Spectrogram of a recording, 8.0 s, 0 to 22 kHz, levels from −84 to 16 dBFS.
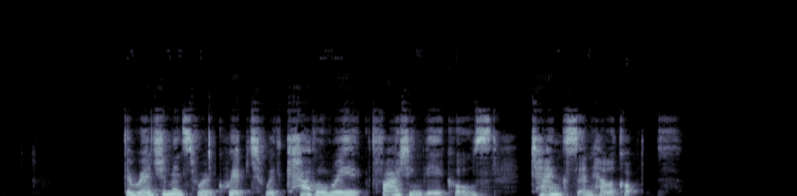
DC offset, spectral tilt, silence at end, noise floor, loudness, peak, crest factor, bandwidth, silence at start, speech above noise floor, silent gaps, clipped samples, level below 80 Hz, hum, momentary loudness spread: under 0.1%; -2.5 dB/octave; 1.6 s; -83 dBFS; -15 LUFS; -2 dBFS; 16 dB; 10 kHz; 1.25 s; 68 dB; none; under 0.1%; -60 dBFS; none; 6 LU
